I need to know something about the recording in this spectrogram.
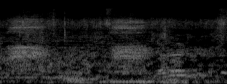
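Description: A bird calling twice, short calls about a second apart.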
